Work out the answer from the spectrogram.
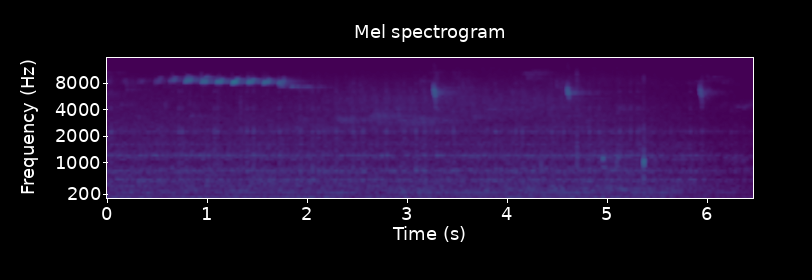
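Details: At a stream in Fairfax Station, Virginia, where two blackpoll warblers bathe, a quick run of about eight thin, very high ticking notes growing louder, followed by a few isolated sharp chips against the babble of flowing water.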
